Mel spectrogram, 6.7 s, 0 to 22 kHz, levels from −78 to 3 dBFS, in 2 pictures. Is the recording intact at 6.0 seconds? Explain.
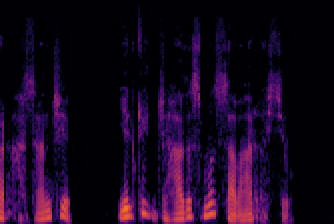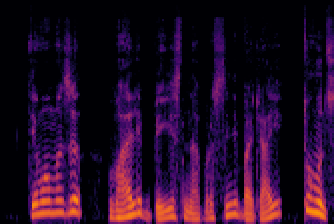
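Yes, the audio is intact at 6.0 seconds, with no dropout, click, distortion or other fault audible at that moment.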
